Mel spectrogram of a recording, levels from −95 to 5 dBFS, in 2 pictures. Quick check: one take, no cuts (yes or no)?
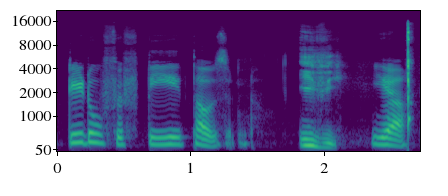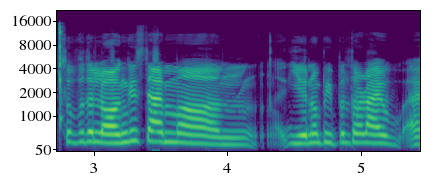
no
